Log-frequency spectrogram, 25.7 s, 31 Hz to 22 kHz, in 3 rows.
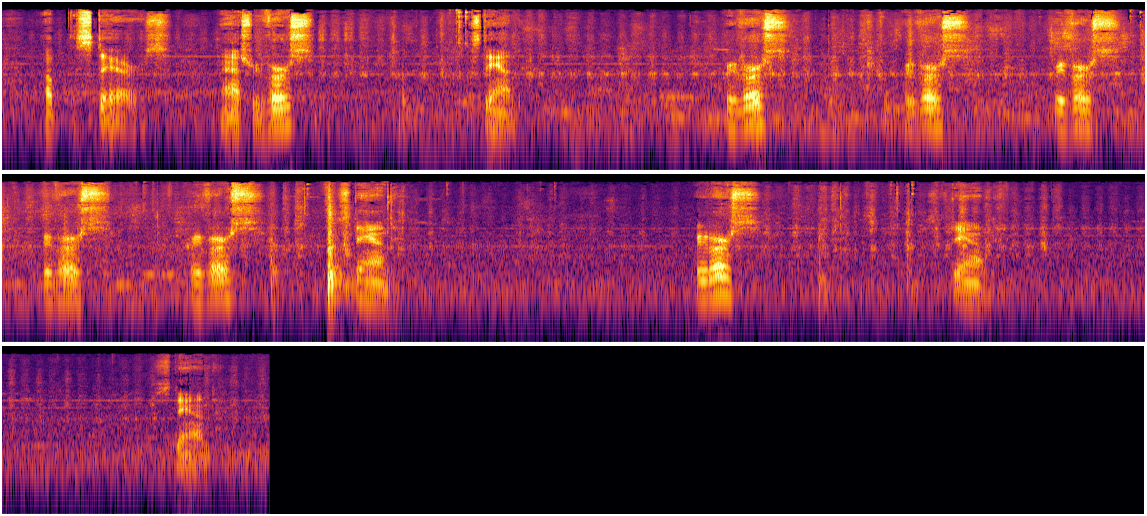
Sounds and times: Speech: 3.4 - 11.6, 13.8 - 14.3, 15.7 - 16.0, 18.3 - 18.8.

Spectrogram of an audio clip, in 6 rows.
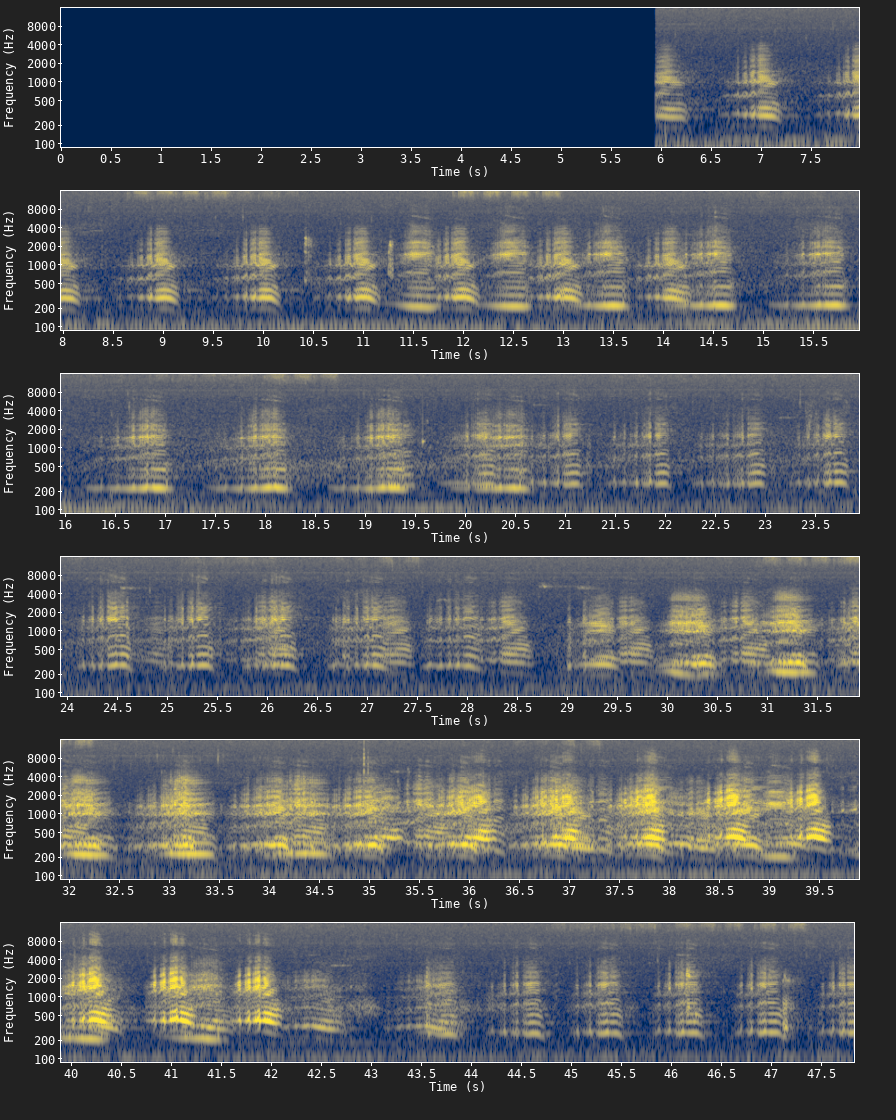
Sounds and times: Frog: 6.0 - 47.8.

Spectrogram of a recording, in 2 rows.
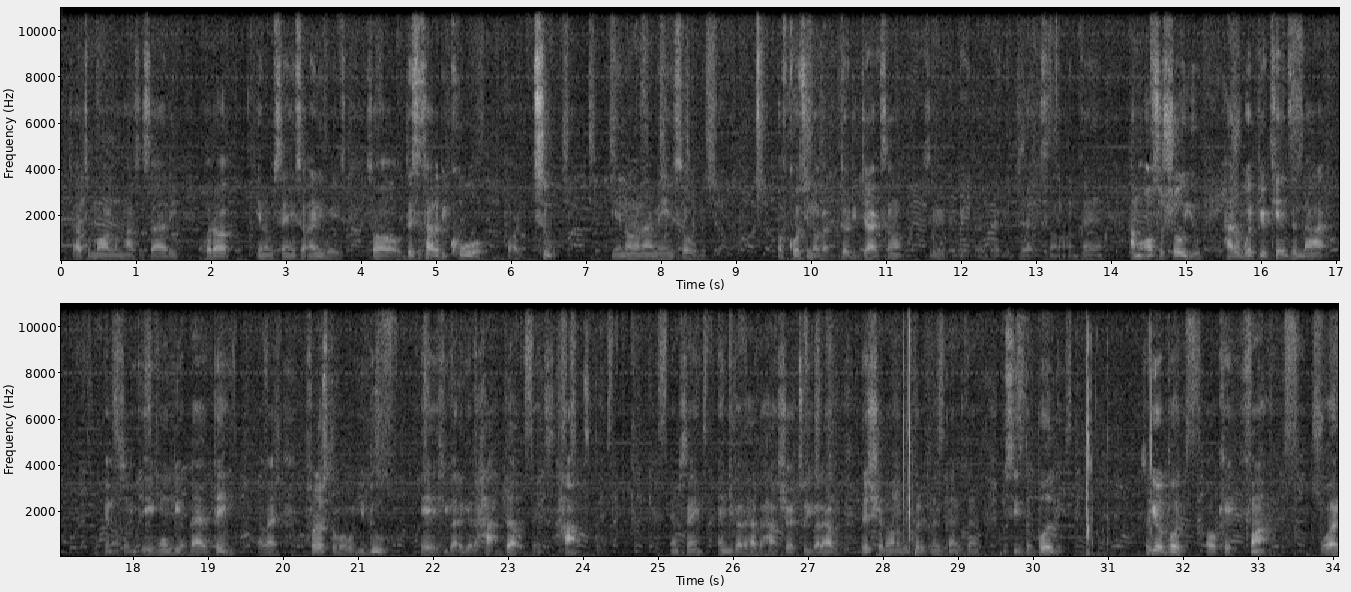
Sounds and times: Music: 0.0 - 34.0
Speech: 0.1 - 6.6, 7.3 - 8.6, 9.6 - 24.3, 25.1 - 30.5, 31.1 - 34.0.

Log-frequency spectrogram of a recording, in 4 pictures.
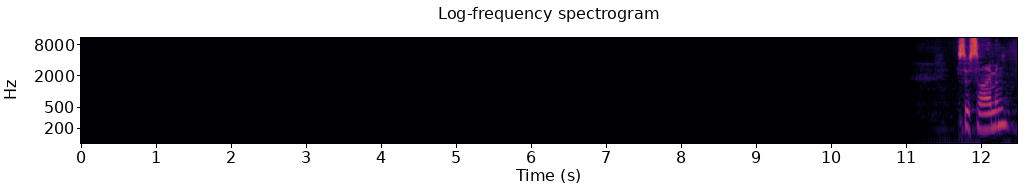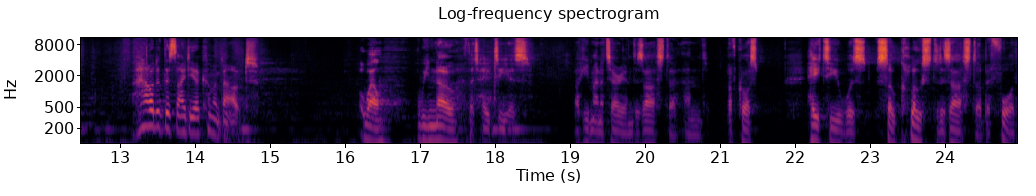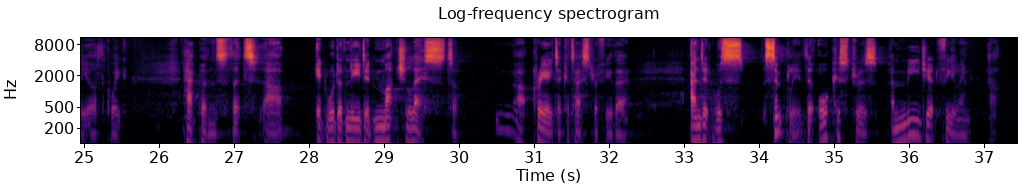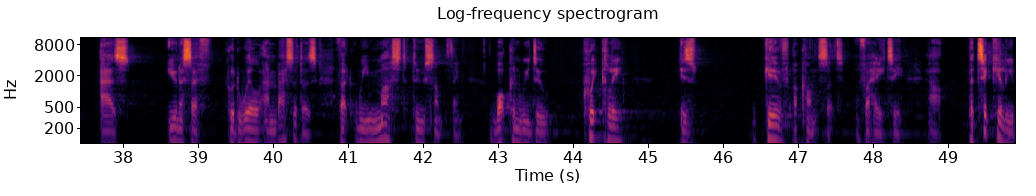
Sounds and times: Speech: 11.7 - 15.0, 16.2 - 21.6, 22.2 - 25.6, 26.4 - 32.3, 33.1 - 44.8, 45.4 - 45.7, 46.4 - 49.9.

